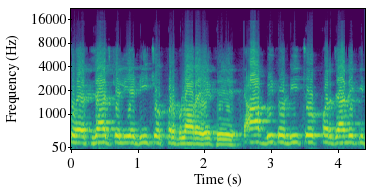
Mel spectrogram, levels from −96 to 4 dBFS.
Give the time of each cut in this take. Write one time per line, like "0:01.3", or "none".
0:02.6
